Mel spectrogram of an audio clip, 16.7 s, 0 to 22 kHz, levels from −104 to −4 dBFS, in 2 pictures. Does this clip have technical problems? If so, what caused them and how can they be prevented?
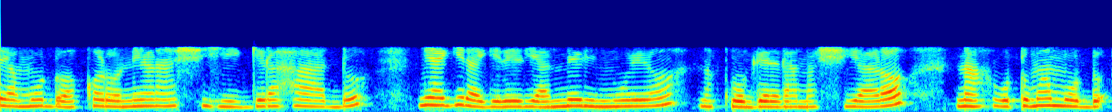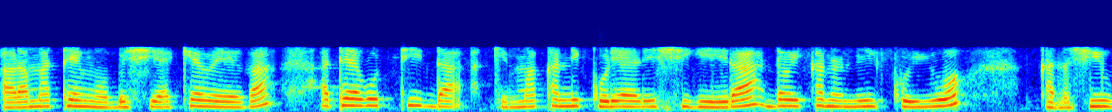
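Yes. An AMR rate drop at 4.02–6.20 s and 14.06–16.47 s makes the speech rougher and more synthetic, which fits the codec falling from 12.2 to 4.75 kbps. Unlike a dropout or bandwidth switch, there is no gap and no change in audio bandwidth. A stronger radio link prevents the network from forcing the lower rate.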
